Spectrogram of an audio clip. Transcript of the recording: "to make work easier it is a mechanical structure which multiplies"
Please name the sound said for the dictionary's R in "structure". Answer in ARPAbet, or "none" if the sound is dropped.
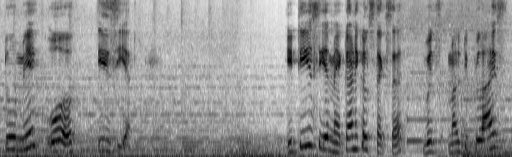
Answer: none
